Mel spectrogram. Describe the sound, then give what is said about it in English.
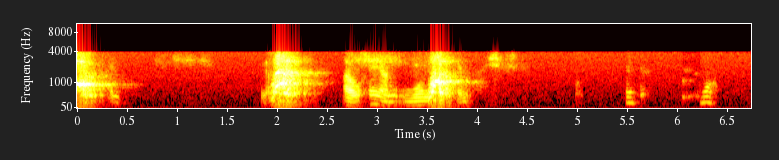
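An excited dog barking in the background, a few sharp barks in short bursts, followed by faint, softer yips. “That's my dog in the background. He's excited by what we're talking about.”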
